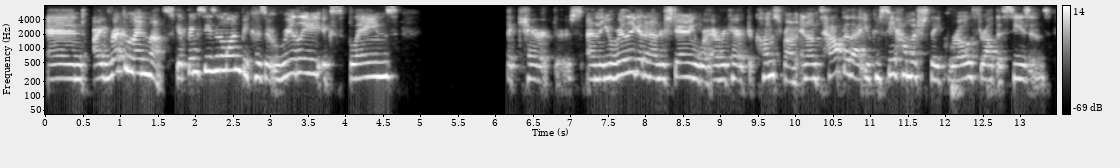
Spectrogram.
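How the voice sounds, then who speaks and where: A woman's voice: a little high, moderate pace, muffled recording. Tipsy young woman rambling to chat. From Kazakhstan. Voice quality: trouble pronouncing R sounds. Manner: rambling, casual and frequently swearing. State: slightly tipsy. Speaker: streamer answering chat. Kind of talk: casual live Q&A chat.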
